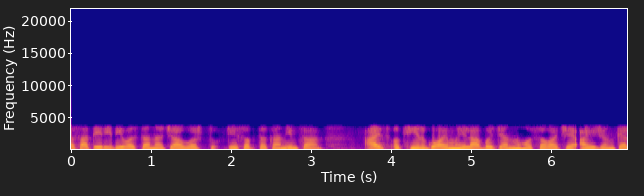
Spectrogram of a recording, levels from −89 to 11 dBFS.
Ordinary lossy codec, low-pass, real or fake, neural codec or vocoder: Opus, 64 kbps; 3.6 kHz; fake; codec, 24 kHz, 0.9 kbps, DualCodec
